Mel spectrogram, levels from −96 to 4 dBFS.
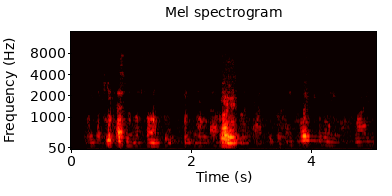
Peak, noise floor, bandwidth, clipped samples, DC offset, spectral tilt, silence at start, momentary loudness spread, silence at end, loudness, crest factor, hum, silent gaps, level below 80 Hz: -24 dBFS; -78 dBFS; 7.8 kHz; under 0.1%; under 0.1%; -8 dB/octave; 0.45 s; 17 LU; 0.2 s; -46 LUFS; 24 dB; none; none; under -90 dBFS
